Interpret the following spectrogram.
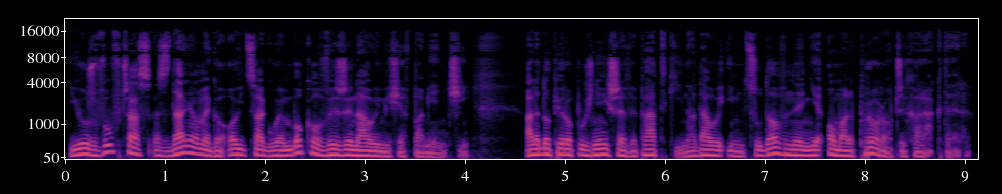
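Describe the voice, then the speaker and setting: A man narrates a classic novel in a measured, expressive reading. His voice is low and husky, with lively pitch movement, in a dry, close recording. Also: dry recording. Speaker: audiobook reader. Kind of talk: scripted narration.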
